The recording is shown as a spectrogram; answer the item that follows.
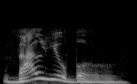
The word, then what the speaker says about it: valuable: in the proper order remember the E is silent in the word valuable yeah and there's a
